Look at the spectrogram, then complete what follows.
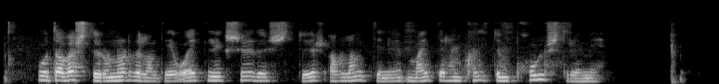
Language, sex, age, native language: Icelandic, female, 20-29, Icelandic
